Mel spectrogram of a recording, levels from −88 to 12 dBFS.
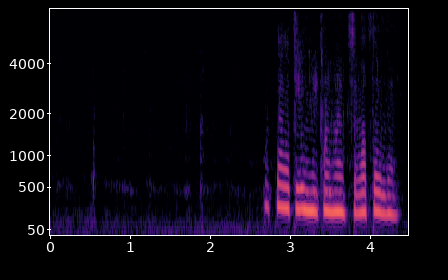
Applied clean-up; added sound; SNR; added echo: neural mask model DeepFilterNet 3.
